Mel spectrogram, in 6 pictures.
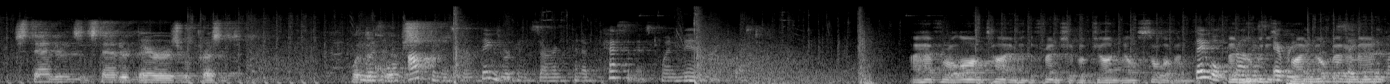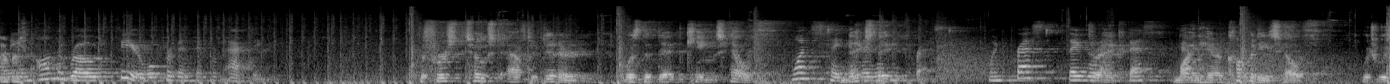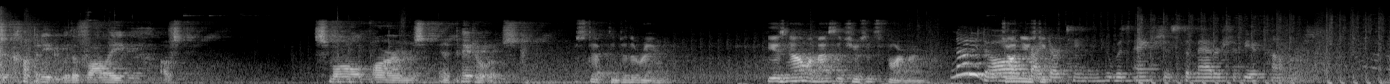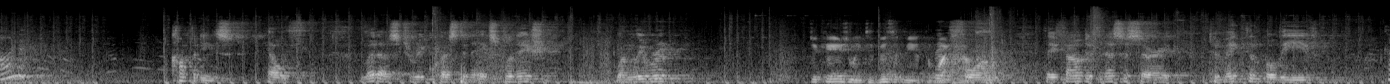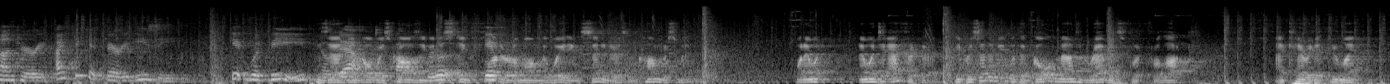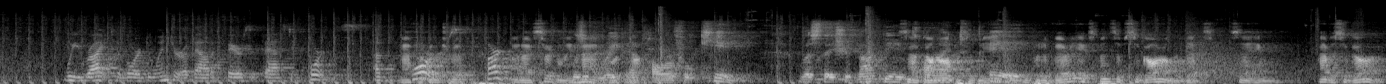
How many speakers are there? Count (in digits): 3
